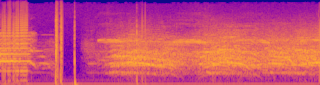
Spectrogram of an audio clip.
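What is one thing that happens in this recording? A crowd of men and women shouts and cheers excitedly outdoors.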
